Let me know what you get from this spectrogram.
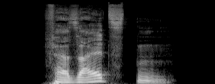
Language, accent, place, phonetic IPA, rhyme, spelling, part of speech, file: German, Germany, Berlin, [fɛɐ̯ˈzalt͡stn̩], -alt͡stn̩, versalzten, adjective / verb, De-versalzten.ogg
- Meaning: inflection of versalzen: 1. first/third-person plural preterite 2. first/third-person plural subjunctive II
